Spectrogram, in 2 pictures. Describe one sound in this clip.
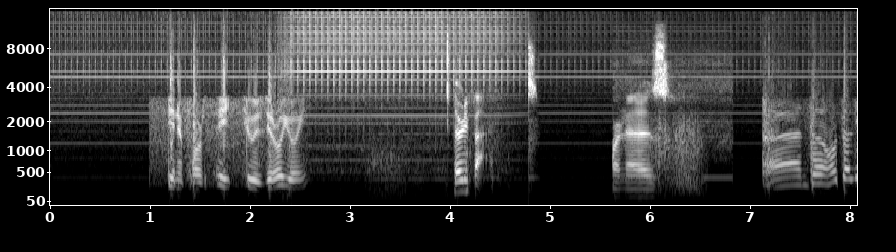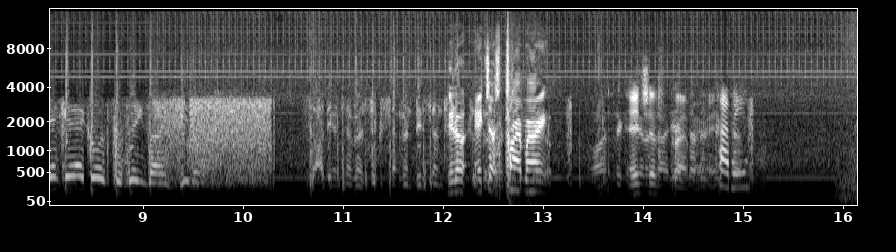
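A man speaks in short bursts over a crackly radio headset.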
